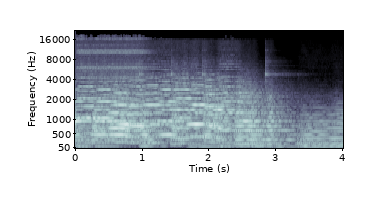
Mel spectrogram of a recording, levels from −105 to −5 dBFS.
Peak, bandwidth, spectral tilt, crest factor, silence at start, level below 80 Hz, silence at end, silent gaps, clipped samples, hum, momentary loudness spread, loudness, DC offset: -8 dBFS; 18 kHz; -4 dB/octave; 16 dB; 0 s; -50 dBFS; 0 s; none; under 0.1%; none; 16 LU; -22 LUFS; under 0.1%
